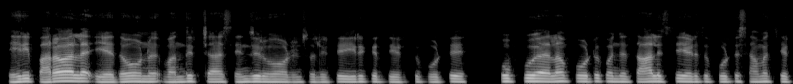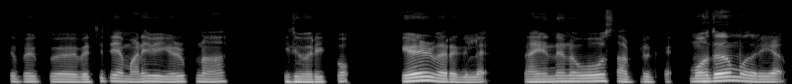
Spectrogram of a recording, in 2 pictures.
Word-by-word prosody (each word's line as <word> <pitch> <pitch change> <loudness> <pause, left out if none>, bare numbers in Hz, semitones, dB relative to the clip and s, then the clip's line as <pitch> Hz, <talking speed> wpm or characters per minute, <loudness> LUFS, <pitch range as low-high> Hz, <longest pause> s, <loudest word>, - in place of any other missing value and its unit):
சரி, 125 +4 +2
பரவால்ல. 145 +5 +5 0.2
ஏதோ 120 +2 0
ஒண்ணு 130 0 0 0.2
வந்துருச்சா, 125 +2 -2 0.2
செஞ்சிருவோம். 125 0 0
அப்டின்னு 115 +1 -7
சொல்லிட்டு 115 +2 -6
இருக்குறத 125 -2 -5
எடுத்துப் 115 +2 -11
போட்டு, 115 +3 -3 0.5
உப்பு 140 +1 0 0.2
எல்லாம் 135 +1 +1
போட்டு, 135 0 -1
கொஞ்சம் 130 -2 -2
தாளிச்சு, 130 +1 0
எடுத்துப் 125 -1 -4
போட்டு, 130 0 -4
சமச்சு, 125 0 -4
எடுத்து 125 +2 -8
போ 130 - -1 0.2
போய் 120 -1 0
வச்சுட்டு 140 +5 -3
என் 130 -2 -2
மனைவிய 130 0 +1
எழுப்புனா, 130 -1 -2 0.8
"இதுவரைக்கும் 120 +2 -1 0.5
கேழ்வரகுல 135 -8 +5 0.5
நான் 120 0 +1
என்னென்னவோ 140 +2 +2 0.2
சாப்ட்டுருக்கேன். 120 -2 -5 0.2
மொத 140 +3 +5 0.2
மொதரியா, 130 -4 +1
125 Hz, 125 wpm, -23 LUFS, 120-135 Hz, 0.8 s, பரவால்ல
